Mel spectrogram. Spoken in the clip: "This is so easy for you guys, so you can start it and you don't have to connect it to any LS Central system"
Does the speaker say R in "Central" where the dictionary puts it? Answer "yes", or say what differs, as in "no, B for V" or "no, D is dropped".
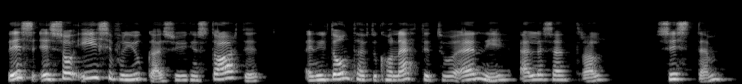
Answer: yes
